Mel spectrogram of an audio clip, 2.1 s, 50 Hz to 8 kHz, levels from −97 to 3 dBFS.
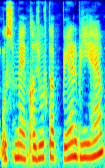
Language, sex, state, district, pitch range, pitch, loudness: Hindi, female, Bihar, Patna, 230-255 Hz, 235 Hz, -12 LUFS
